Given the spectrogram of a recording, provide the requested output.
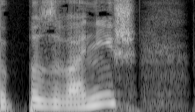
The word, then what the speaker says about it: позвонишь: Да, объясняем раз и навсегда, что ударение в слове «позвонишь» ставится на букве «и». Так же, как, например, в слове «включишь», например.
